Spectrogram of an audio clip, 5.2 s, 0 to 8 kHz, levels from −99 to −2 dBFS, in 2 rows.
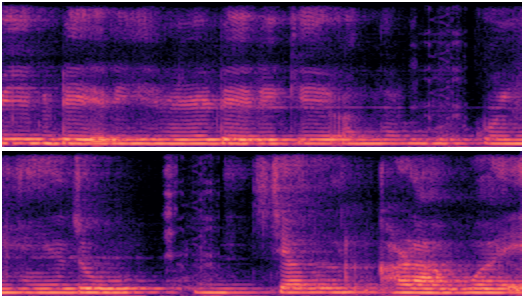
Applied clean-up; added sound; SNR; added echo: neural separator model SepFormer DNS4.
